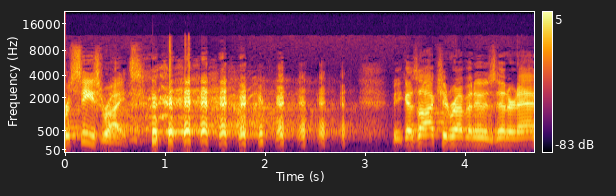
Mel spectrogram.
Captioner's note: laughter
